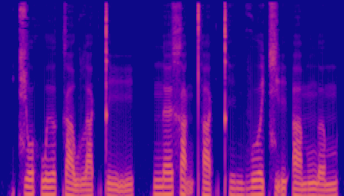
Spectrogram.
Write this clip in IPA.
t͡ɕ o˧ h w ɨ˨˦ ə̯ k a˧˩ w l a˨˩ k̚ t̪ i˧˩˨ | n ɛ˨˦ x a̰˧˨ ŋ t̪ʰ a˨˩ k̚ t̪ʰ i̤˨˩ ŋ v u˧ ə̯ t͡ɕ ḭ˧˥ ʔ a˨˦ m ŋ ə˨˦ m

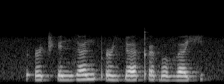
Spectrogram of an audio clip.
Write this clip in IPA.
ʔ ə˞ t͡ʃʼ e n z ɜ n pʼ ə˞ j ɗ ɜ kʼ œ ɓ o v ɜ ç

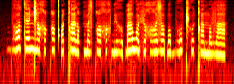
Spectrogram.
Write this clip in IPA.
bʱ ɒ t ɛ ŋ͡ǁ a χ ə q ə qʼ ʊ ǃ a l o q m ɛ z q ɒ χ ə χ bʲ o ɦ ʊ ɓ a w ɒ fʲ ɔ χ ʁ ə z ɒ ɓ ɔ bʱ o ǁʰ ʊ ǃ a m ɒ v a

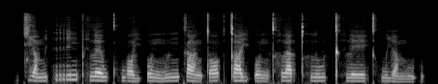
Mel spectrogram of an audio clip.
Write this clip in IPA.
t͡ɕ i˨˩ a̯ m i˥˩ t̚ r i˥˩ n pʰ l ɛː˧ w kʰ w ɔː˩˦ j ʔ o˨˩ n m ɯ˦˥ ŋ k a˨˩ ŋ t ɔː˥˩ k̚ t a˥˩ j ʔ o˨˩ n kʰ l a˥˩ t̚ pʰ l uː˦˥ t̚ kʰ l eː˦˥ kʰ w i˨˩ a̯ m u˨˩ ʔ

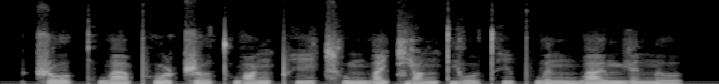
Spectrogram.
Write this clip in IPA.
ʈ͡ʂ o˥ ʊ̯ kʰ w ä˧˥ pʰ u˥˩ ʈ͡ʂ ɤ˧˥ t̪ʰ w ɑ˧˥ ŋ pʰ i˥ t͡sʰ u˥˧ m w ä˥˩ t͡ɕ j ɑ˧˥ ŋ t̪ j o̰˨˩ ʊ̯ t̪ʰ i˥˧ pʰ w ə˥˩ n m w a˥ ɪ̯ m j ɛ˧˥ n ɤ˥˩

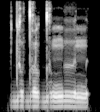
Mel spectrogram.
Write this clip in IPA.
d u d̪ o l d̪ u ŋ ɯ n

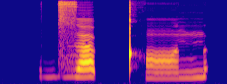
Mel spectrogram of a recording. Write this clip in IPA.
d͡z a˦ p̚ kʰ ɔ̃˨˦ n

